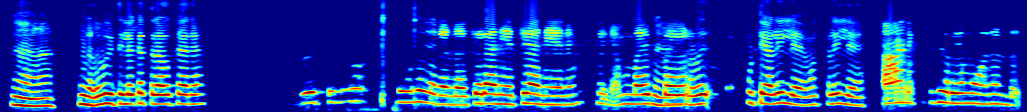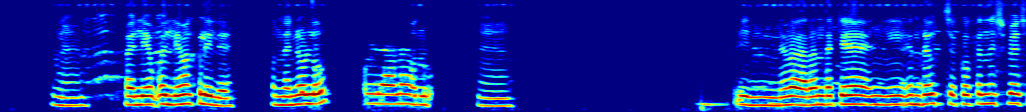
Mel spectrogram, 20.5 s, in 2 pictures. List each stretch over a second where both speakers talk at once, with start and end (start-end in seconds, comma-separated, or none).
18.0-19.9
